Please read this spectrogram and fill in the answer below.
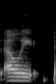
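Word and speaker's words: Elie: I can never figure out how to pronounce his first name, whether it's Ellie. Thank you. I always go back and forth on that.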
